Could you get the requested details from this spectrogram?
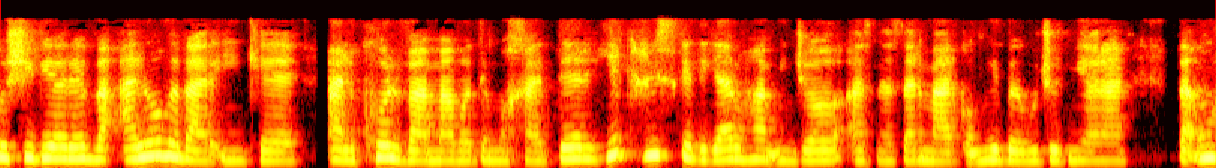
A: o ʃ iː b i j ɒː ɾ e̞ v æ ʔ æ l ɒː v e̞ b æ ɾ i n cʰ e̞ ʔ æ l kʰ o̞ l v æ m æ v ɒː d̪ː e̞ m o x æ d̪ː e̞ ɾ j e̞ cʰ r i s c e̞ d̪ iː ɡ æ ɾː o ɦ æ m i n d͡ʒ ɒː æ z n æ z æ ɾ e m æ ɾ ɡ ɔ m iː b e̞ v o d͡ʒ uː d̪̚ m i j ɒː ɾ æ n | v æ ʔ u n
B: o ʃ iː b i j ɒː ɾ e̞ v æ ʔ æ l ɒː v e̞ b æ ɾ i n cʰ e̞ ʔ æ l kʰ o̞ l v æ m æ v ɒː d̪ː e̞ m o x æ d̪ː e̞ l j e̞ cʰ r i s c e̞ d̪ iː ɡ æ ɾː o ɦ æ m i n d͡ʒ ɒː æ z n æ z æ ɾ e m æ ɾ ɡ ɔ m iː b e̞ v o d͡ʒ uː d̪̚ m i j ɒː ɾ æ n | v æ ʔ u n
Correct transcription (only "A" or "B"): A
